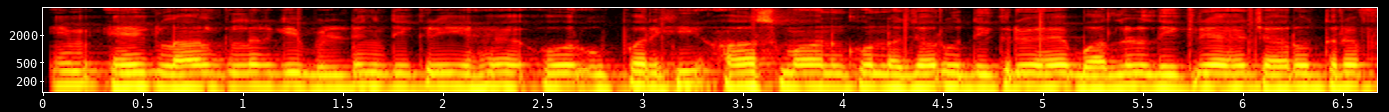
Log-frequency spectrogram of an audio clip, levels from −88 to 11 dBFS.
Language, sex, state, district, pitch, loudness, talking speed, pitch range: Marwari, male, Rajasthan, Nagaur, 150 Hz, -19 LUFS, 205 wpm, 145-150 Hz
